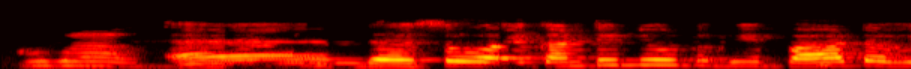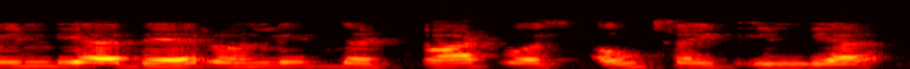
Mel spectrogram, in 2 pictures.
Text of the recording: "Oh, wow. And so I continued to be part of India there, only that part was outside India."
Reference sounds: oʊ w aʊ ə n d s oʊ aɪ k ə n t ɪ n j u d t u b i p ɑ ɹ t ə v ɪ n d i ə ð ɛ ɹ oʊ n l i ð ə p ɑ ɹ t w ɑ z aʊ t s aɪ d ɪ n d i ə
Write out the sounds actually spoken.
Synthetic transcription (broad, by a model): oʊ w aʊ ə n d s oʊ aɪ k ə n t ɪ n j u d t u b i p ɑ ɹ t ə v ɪ n d i ə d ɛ ɹ oʊ n l i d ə p ɑ ɹ t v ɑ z aʊ t s aɪ d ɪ n d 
